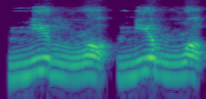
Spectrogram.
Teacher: you make the first ra light and the second heavy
